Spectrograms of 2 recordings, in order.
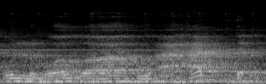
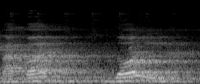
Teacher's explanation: Faqad dalnya huruf qalqalah tapi kecil.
